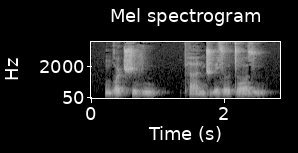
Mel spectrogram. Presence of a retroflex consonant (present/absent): present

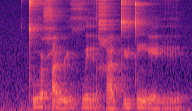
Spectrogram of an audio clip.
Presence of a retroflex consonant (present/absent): present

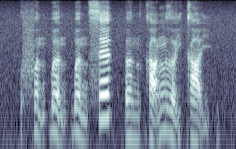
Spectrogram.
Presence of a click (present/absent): absent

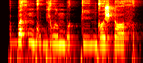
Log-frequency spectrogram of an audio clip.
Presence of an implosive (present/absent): present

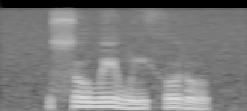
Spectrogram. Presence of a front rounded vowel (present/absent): absent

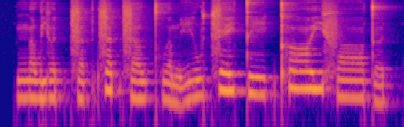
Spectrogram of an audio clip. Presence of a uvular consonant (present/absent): absent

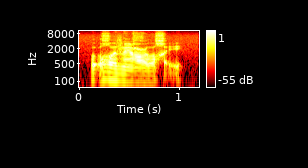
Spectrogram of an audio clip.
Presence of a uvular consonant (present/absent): present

